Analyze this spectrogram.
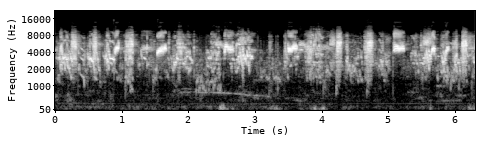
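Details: Budgies singing, including a rare-mutation halfsider parakeet: quick bursts of twittering chirps roughly once a second, sprinkled with bright whistled pips and a soft descending whine in the middle.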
